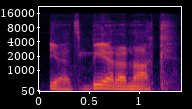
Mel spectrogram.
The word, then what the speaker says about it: Bieranach: So the accent on the first syllable. Or, excuse me, the emphasis on the first syllable. Does anyone want to try to take a stab at pronouncing it? I'm about to get it. And then the double R is rolled. It's Bieranach. Except for it's like a at the end.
